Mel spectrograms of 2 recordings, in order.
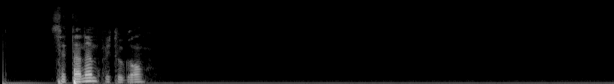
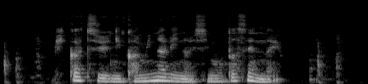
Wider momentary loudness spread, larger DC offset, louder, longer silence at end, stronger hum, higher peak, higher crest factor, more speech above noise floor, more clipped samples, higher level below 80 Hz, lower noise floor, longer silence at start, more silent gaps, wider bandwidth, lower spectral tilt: about the same, 23 LU vs 23 LU; neither; about the same, -25 LUFS vs -25 LUFS; first, 4.7 s vs 0.3 s; neither; first, -2 dBFS vs -10 dBFS; first, 28 dB vs 16 dB; first, 33 dB vs 26 dB; neither; first, -40 dBFS vs -58 dBFS; first, -56 dBFS vs -50 dBFS; about the same, 0 s vs 0.05 s; neither; first, 15.5 kHz vs 11 kHz; about the same, -7.5 dB/octave vs -7 dB/octave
